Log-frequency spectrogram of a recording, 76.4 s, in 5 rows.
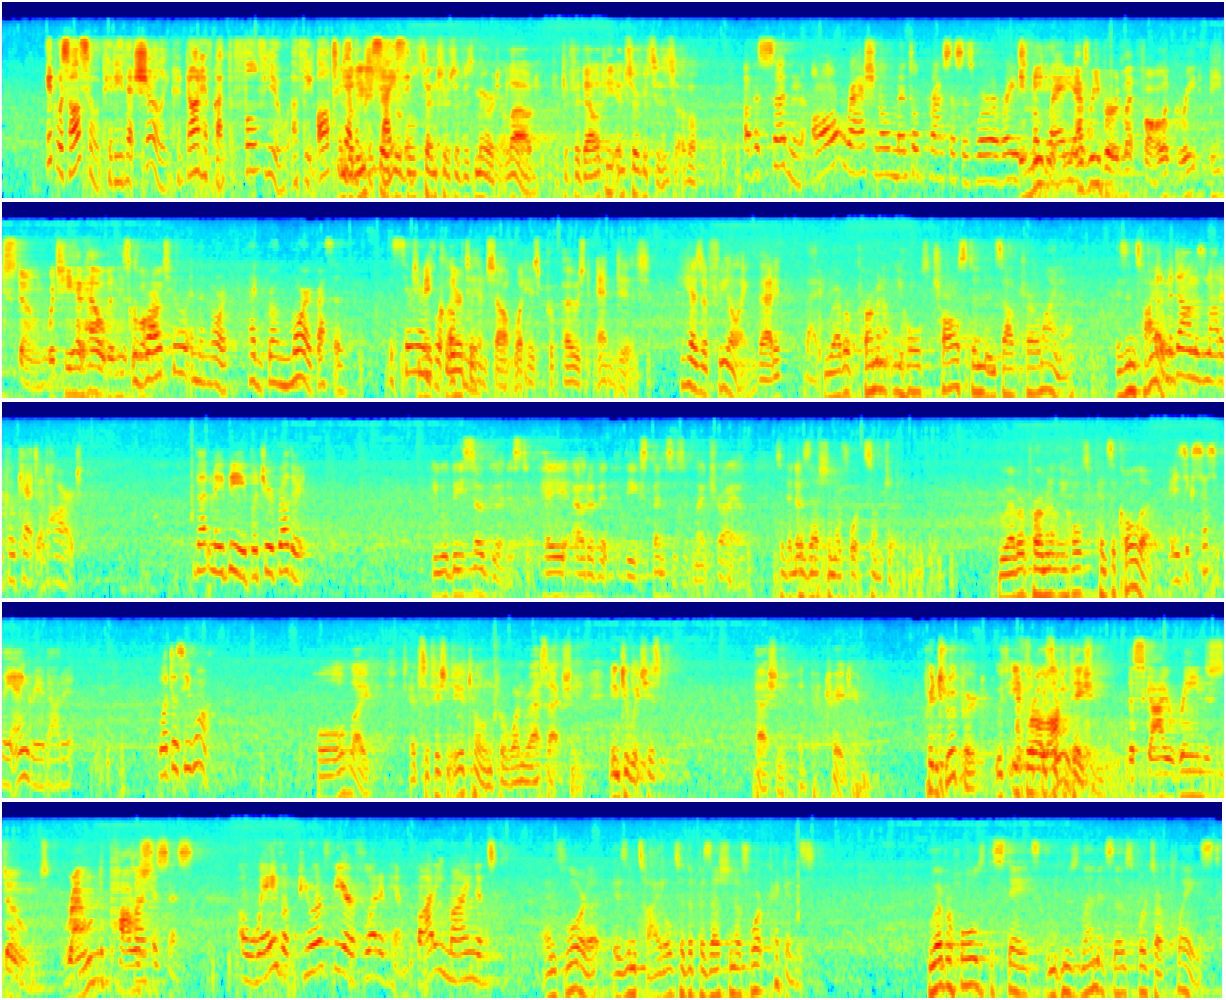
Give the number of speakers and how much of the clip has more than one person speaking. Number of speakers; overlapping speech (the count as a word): nine, about 8%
